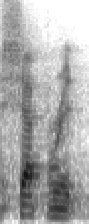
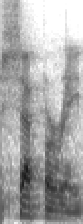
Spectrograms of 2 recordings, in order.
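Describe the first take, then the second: First: "separate" ending in a short unstressed -rit, like the adjective; wrong pronunciation. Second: "separate" with a full -ate ending; verb pronunciation. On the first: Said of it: "You don't say". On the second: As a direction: say "separate" as SEP-a-rate, rhyming with late. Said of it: "You're going to separate it". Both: Shown as a demonstration.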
